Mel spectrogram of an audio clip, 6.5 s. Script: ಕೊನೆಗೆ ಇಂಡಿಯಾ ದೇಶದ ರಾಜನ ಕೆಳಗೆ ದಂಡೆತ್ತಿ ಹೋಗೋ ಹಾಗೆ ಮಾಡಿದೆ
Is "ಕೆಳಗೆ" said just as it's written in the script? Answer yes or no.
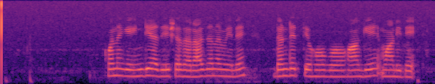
no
